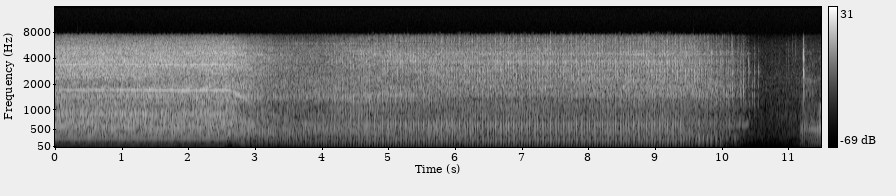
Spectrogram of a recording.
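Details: Shindaiwa EB254 Hybrid4 4-stroke handheld blower after replacing the fuel filter and cleaning the air filter, valves not adjusted: high steady drone drops smoothly to an even lower note before cutoff; runs fantastic, healthy.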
